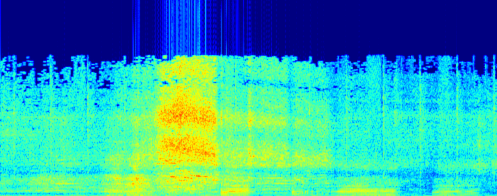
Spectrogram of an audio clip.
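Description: A rally car's engine revving up as it approaches at speed, peaking in a loud rushing hiss as it passes about two seconds in, then carrying on at high revs as it goes away. Electronic music with a steady beat plays underneath throughout.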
